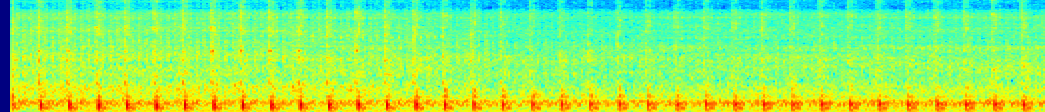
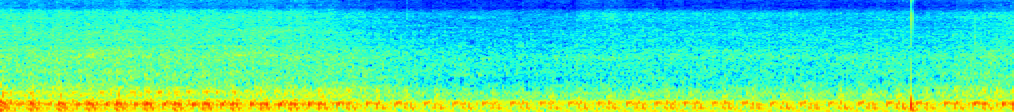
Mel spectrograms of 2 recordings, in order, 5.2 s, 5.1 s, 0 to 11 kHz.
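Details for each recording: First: VW Passat at idle: sharp, very even ticking about three or four times a second from the head; worn camshaft followers, fixed by fitting four new followers. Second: VW Passat after replacing 4 camshaft followers: idles with an even, steady beat and no top-end ticking; valvetrain quiet and healthy.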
